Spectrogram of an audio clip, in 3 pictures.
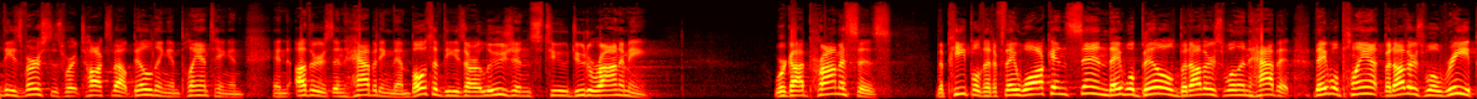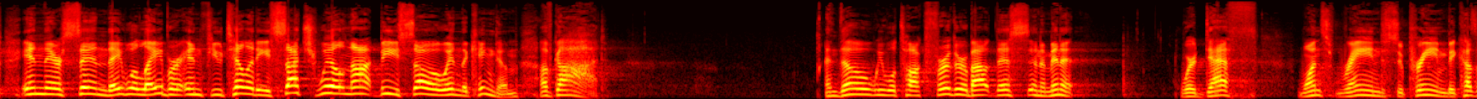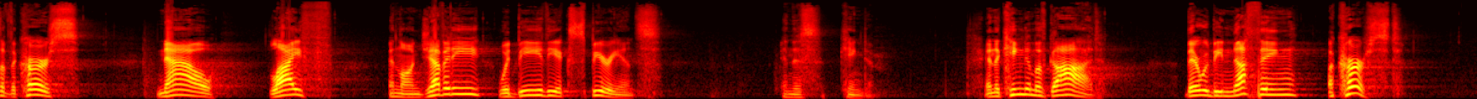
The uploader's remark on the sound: Message Preached at Valley Creek Church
